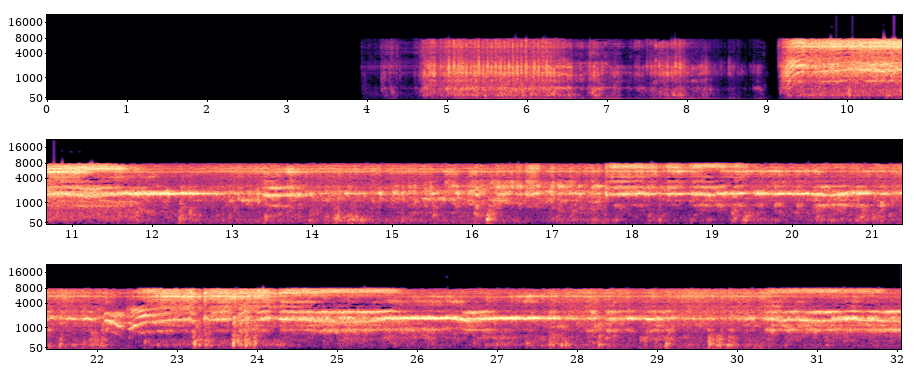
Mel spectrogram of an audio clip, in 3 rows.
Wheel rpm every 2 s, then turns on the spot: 0, 0, 10, 20, 70, 220, 230, 230, 230, 230, 230, 200, 230, 230, 230, 230.
4-8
